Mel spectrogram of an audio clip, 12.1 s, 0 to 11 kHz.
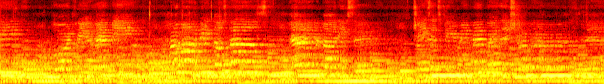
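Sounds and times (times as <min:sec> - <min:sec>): children singing: 0:00.0 - 0:07.6, 0:08.3 - 0:12.0
instrumental accompaniment: 0:00.0 - 0:12.0.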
